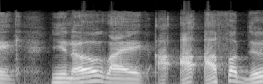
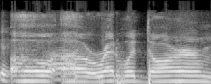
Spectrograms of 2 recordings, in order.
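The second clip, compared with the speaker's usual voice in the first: lightly mimicked girl, higher and louder; imitating a girl; 5 semitones higher, 6 dB louder, slower than usual. Girl telling him where she stays, imitated. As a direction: draw out a girl's hesitant answer, pitched up. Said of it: "She'd be, she'd be like".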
